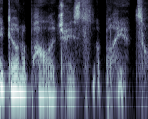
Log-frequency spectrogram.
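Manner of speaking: breathy whisper with no voice. Real, not acted. Medium whispering the spirit's words to herself. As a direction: murmur it under your breath, almost silent.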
